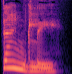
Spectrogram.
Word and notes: dangly: British English

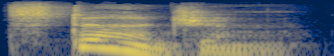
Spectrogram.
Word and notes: sturgeon: British English

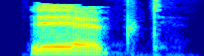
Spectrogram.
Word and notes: dipped: British English

